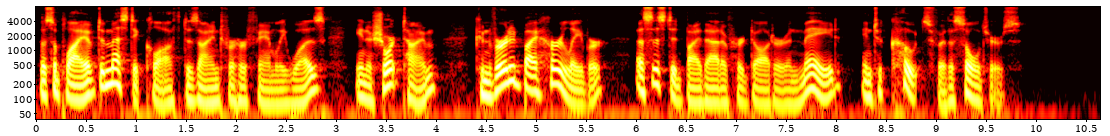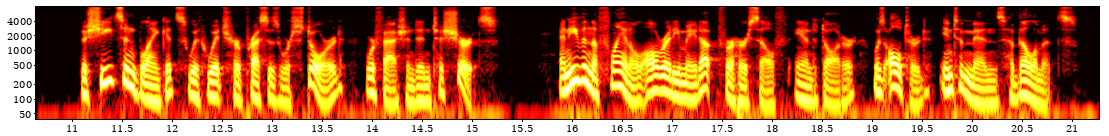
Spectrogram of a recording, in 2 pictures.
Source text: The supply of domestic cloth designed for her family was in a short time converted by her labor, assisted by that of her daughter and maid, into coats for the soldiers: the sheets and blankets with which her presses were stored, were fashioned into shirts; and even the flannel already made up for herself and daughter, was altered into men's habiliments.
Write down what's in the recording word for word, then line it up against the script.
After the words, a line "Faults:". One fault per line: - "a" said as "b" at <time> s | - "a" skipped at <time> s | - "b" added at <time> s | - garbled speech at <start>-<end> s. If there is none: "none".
The supply of domestic cloth designed for her family was in a short time converted by her labor, assisted by that of her daughter and maid, into coats for the soldiers: the sheets and blankets with which her presses were stored, were fashioned into shirts; and even the flannel already made up for herself and daughter, was altered into men's habiliments.
Faults:
none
